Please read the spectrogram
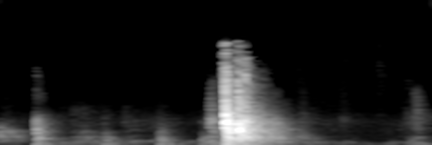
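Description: Table football game in play: sharp clacks of the ball struck by the rod-mounted figures and of the rods knocking in the table, with one loud clack about a second in.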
